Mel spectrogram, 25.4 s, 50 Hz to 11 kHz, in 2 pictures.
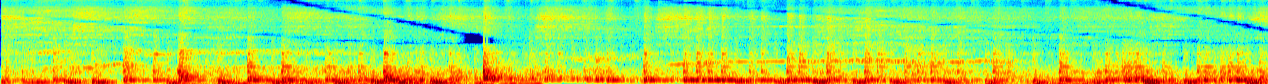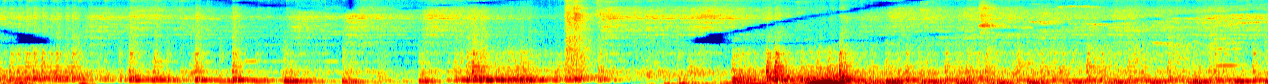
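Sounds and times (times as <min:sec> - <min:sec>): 
drum kit: 0:00.0 - 0:25.3.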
